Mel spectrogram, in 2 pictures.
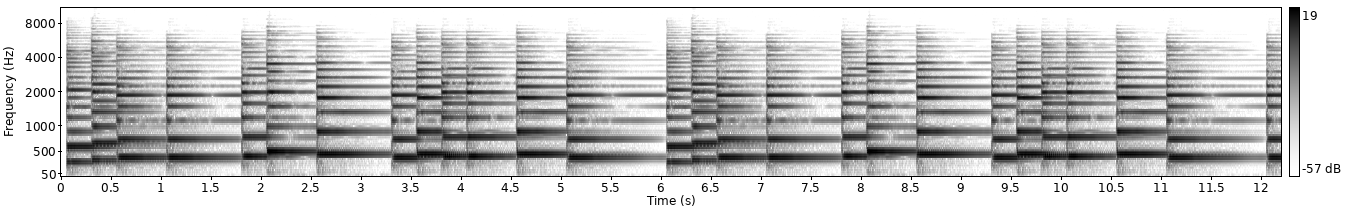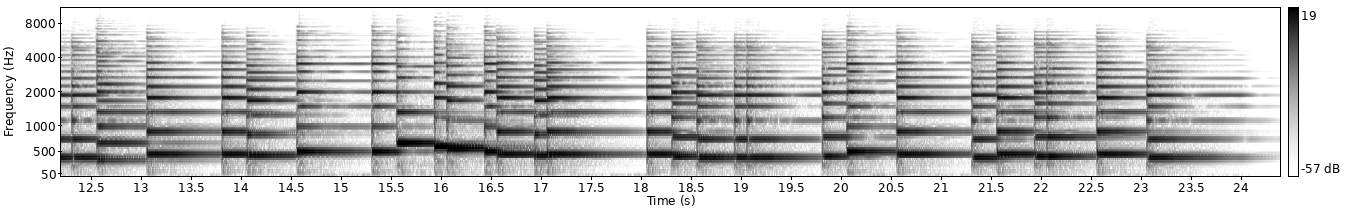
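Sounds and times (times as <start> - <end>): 
piano: 0.0 - 24.3.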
